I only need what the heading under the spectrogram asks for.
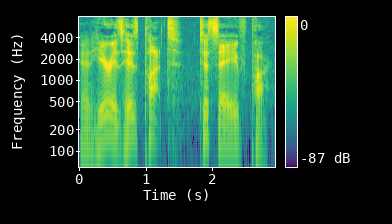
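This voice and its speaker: A man giving calm, casual play-by-play commentary on a round of golf, with quiet low-key asides between shots. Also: slow.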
